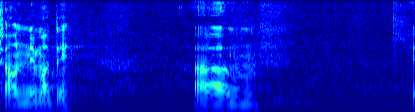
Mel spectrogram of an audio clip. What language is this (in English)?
Estonian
